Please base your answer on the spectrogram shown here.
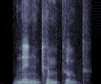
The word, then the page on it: nincompoop: British English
